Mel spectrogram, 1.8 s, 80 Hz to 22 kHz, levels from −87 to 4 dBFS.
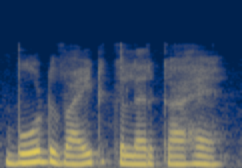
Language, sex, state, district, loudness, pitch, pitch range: Hindi, female, Jharkhand, Deoghar, -15 LUFS, 195 Hz, 185-220 Hz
